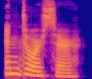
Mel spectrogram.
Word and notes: endorser: American English

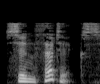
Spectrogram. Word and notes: synthetics: British English

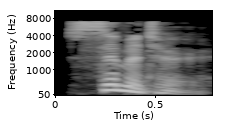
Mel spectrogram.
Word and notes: scimiter: British English

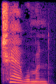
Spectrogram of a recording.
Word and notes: chairwoman: British English

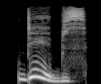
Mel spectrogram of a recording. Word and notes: dibs: British English

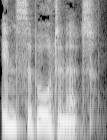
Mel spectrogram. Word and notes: insubordinate: British English

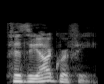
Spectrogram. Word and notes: physiography: British English

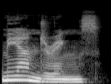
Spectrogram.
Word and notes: meanderings: British English

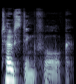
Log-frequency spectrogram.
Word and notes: toasting fork: British English

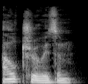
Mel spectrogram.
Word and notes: altruism: British English

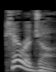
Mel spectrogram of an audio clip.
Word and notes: kurrajong: British English

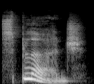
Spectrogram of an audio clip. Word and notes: splurge: British English

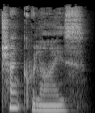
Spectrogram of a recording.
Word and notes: tranquillize: British English

